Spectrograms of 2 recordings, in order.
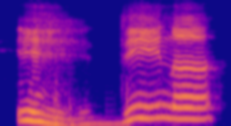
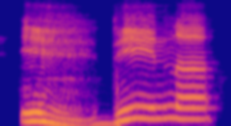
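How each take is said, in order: No difference in how they are said.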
